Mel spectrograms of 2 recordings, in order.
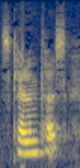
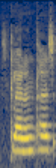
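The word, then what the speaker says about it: Scleranthus: and sorry it is clarence i i always mispronounce it is sclerenthus sclerenthus is given to one that is kind of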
